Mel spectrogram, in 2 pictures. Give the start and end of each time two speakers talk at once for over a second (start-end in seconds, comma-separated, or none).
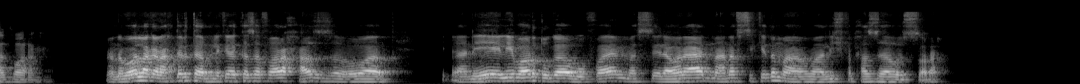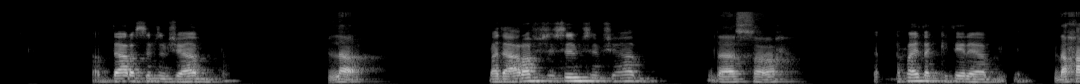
none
